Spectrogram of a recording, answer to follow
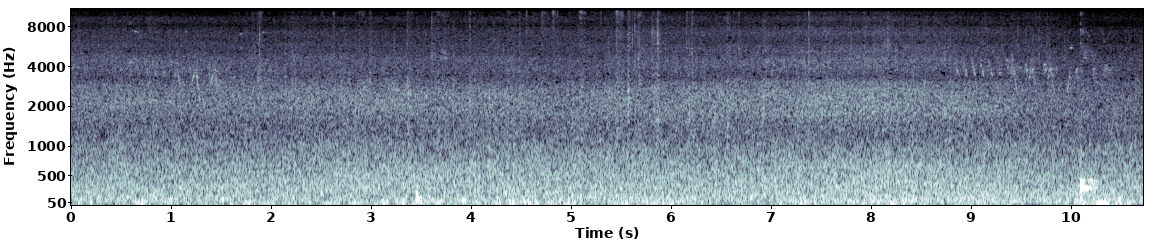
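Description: Near silence: faint outdoor background noise, with one faint knock about three and a half seconds in.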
